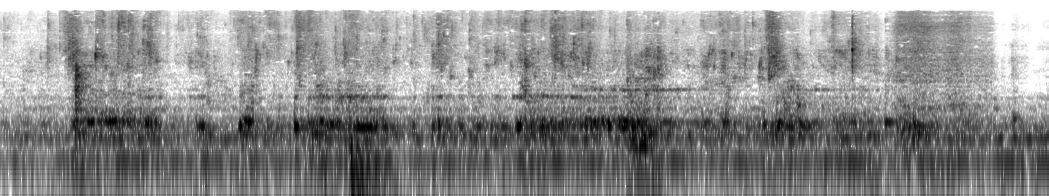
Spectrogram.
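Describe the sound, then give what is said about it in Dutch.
Tap water runs steadily while something is rinsed under it, a continuous rushing flow with uneven splashing that rises and dips, no talking. “Nog even afspoelen.”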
